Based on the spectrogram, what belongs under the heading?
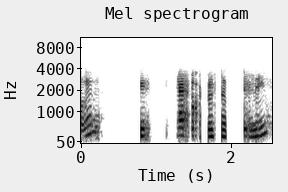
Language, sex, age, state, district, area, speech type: Telugu, female, 18-30, Andhra Pradesh, Krishna, rural, conversation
